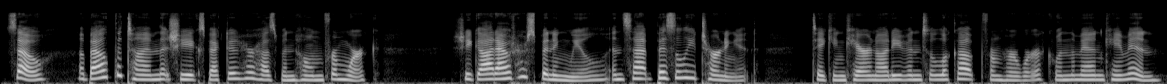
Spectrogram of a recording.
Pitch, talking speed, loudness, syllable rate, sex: 225 Hz, 195 wpm, -19 LUFS, 4.8 syllables/s, female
